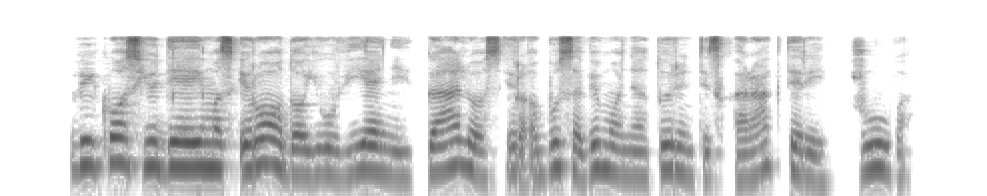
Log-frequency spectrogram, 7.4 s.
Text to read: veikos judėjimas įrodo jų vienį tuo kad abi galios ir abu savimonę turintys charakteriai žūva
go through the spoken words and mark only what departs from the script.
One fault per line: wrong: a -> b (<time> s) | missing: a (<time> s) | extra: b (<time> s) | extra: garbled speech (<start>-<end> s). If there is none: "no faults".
missing: tuo kad abi (3.0 s)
